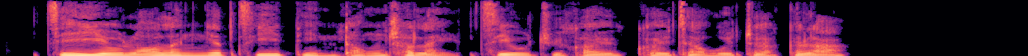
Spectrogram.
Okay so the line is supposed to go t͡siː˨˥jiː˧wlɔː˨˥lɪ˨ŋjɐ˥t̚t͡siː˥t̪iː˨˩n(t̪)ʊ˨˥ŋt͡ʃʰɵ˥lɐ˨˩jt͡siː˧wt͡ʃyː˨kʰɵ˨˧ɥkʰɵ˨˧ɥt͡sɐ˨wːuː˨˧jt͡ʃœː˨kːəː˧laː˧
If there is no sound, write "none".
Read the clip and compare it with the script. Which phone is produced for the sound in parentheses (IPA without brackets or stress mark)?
t̪ʰ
